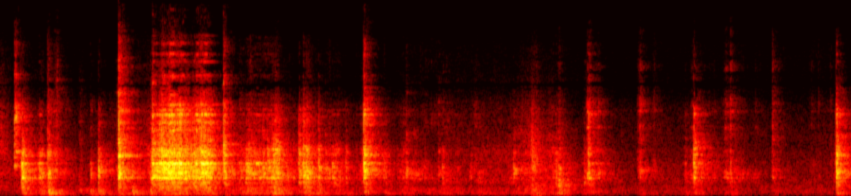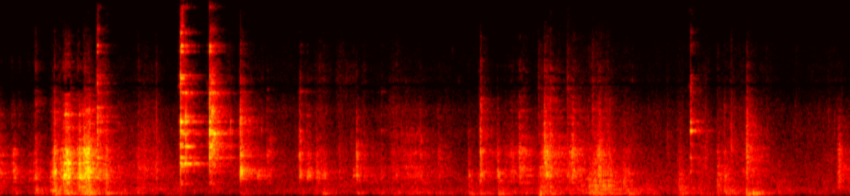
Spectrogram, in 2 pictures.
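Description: Ratchet wrench tightening double nuts while building a tire spreader, heard as bursts of clicking pawl and metallic clinks in uneven runs, fairly close, with quieter gaps between.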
